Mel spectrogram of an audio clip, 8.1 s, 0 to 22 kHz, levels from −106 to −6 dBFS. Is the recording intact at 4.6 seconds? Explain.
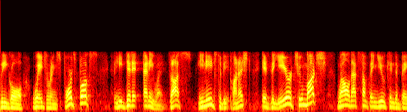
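No. The lost AMR speech frames run from 4.50 to 4.59 s, right after "he needs to," so 4.6 s falls at the moment the decoder resumes. A radio error made about 60 ms of frames fail their checksum, consistent with three 20 ms frames. The decoder repeated the last good pitch and vocal-tract settings at falling gain. The result is a brief drawn-out warble that sags in level, and the sound comes back weak or rough for a moment. On a waveform the envelope decays smoothly through the gap. A spectrogram shows smeared, repeated harmonic stripes fading out.

The whole clip also passes through the AMR narrowband mobile codec at 5.9 kbps, so 4.6 s is affected as well. With 8 kHz sampling, nothing above 4 kHz survives. At this low rate, the vocal-tract model driven by sparse pulses gives a buzzy, synthetic tone. On a spectrogram the energy stops sharply at a flat 4 kHz ceiling. Below that ceiling, the harmonics look coarse and blurred instead of clean.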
